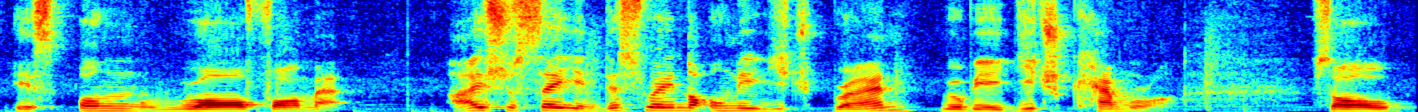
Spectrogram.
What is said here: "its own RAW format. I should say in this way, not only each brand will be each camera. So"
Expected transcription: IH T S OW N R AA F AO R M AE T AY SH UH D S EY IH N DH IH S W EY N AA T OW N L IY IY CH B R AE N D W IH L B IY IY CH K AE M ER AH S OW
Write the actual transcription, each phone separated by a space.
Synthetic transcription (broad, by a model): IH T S OW N R AA F AO M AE T AY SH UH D S EY IH N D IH S W EY N AA T OW N L IY IY CH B R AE N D W IH L B IY IY CH K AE M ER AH S OW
